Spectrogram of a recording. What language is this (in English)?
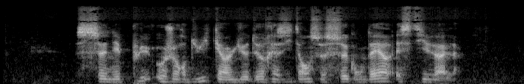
French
